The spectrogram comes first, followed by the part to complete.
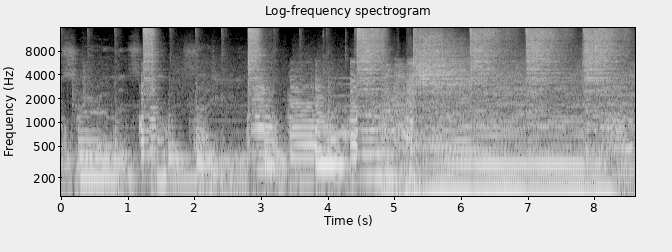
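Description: Live rock band playing an instrumental passage: electric guitars pick a melodic phrase punctuated by drum hits about every second, then about five seconds in the full band comes in on a heavy held chord with cymbals washing over it.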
